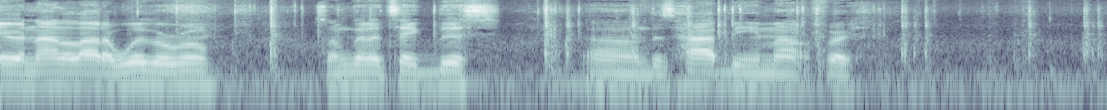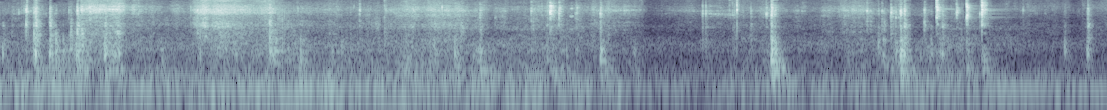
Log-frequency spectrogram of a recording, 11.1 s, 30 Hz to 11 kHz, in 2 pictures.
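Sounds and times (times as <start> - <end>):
brief rustling: 2.7 - 10.5.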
